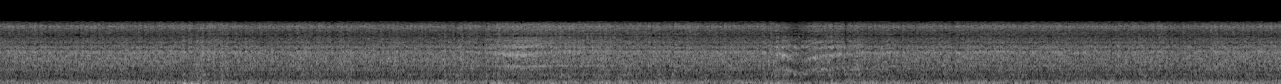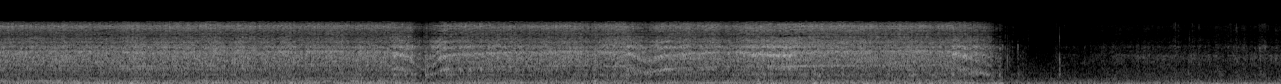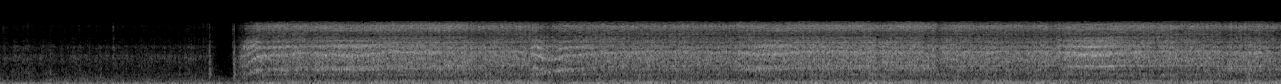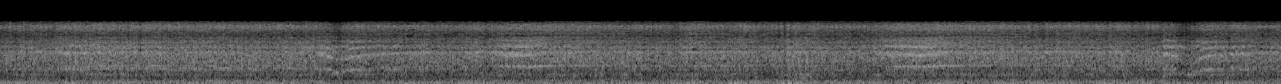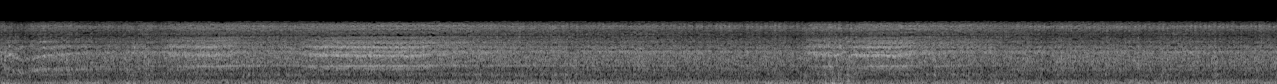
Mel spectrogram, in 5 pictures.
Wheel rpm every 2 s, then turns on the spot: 230, 230, 230, 230, 200, 230, 230, 230, 180, 210, 220, 120, 20, 20, 140, 220, 220, 230, 230, 230, 230, 200, 230, 230, 230, 190, 210, 220, 230, 230, 230, 230.
24-28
